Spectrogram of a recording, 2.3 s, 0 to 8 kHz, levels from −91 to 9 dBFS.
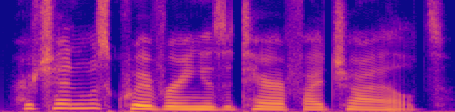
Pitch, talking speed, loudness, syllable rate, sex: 220 Hz, 210 wpm, -19 LUFS, 6.0 syllables/s, female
